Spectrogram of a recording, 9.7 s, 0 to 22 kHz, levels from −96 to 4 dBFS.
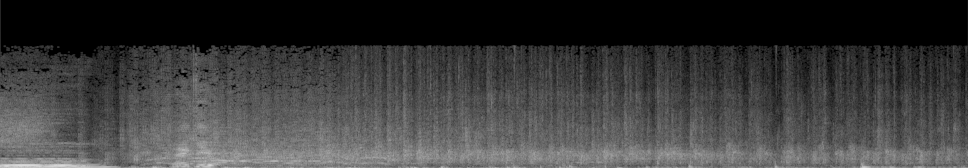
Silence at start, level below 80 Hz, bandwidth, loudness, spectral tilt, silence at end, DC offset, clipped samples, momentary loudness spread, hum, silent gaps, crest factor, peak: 0 s; -40 dBFS; 16 kHz; -25 LUFS; -5.5 dB/octave; 0 s; under 0.1%; under 0.1%; 20 LU; none; none; 20 dB; -4 dBFS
